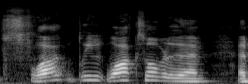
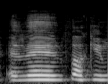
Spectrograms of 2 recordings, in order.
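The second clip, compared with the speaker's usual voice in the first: laughing; 5 semitones higher than usual. Real, not acted. Laughing while retelling.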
